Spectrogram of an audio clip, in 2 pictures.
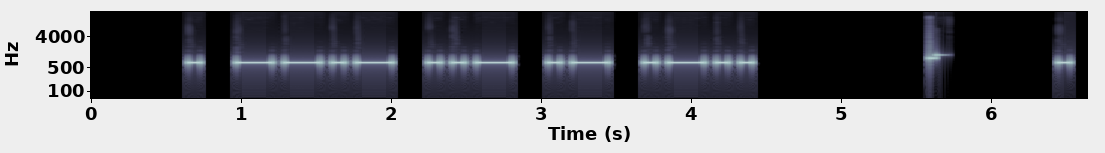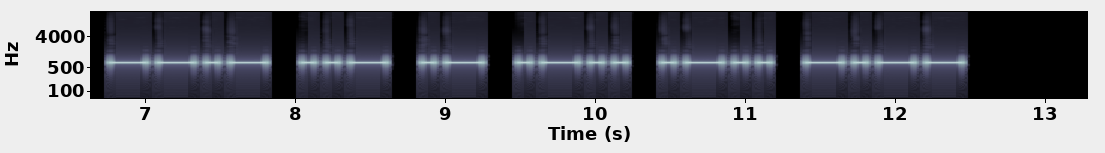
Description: Morse code, heard as a keyed tone, about 15 wpm, 700 Hz. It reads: EQUAL EQUALLY
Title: Sentences from Top 1400 Words - New Word Drill - 15wpm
